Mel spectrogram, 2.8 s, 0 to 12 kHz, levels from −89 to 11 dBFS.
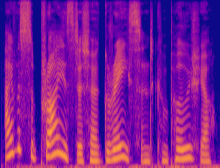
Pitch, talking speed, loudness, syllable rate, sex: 205 Hz, 175 wpm, -18 LUFS, 5.5 syllables/s, female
